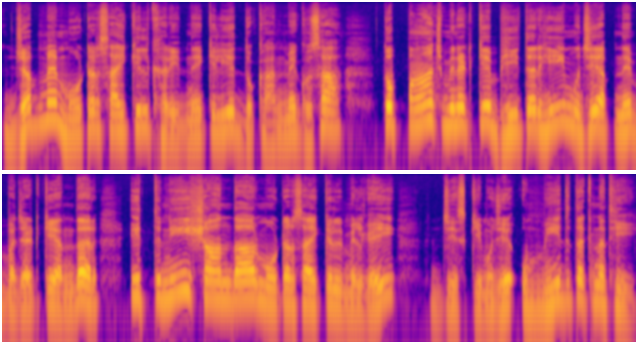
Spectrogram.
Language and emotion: Hindi, surprised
